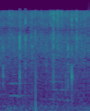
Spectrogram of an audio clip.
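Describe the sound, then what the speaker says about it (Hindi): Vegetables for egg fried rice stir-fry in a pan with a brief, soft, steady sizzle at moderate distance. "अब ये देखें कितना प्यारे वेजिटेबल्स स्टर फ्राई हो गए"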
